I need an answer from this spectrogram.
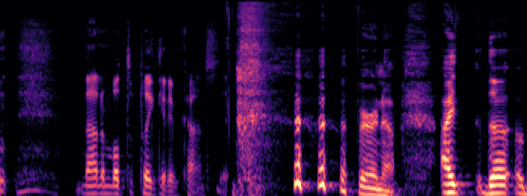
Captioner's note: laugh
